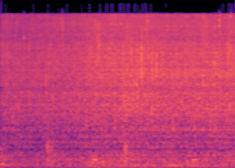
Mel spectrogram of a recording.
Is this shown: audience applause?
no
